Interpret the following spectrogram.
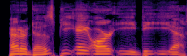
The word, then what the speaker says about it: Paredes: Santiago Paredes, Paredes, just how it's spelled, worked for over a decade as an inspector at a company called Spirit Aerosystems, which is Boeing's largest parts manufacturer.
